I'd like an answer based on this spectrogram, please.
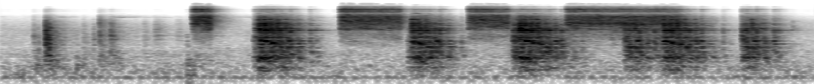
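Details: Paint sprayer spraying walls: steady hiss in on-off bursts with each trigger pull, no spitting or surging, louder hiss than before; even spray pattern and coverage.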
